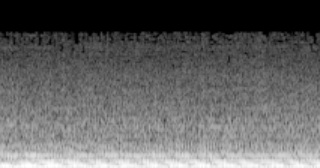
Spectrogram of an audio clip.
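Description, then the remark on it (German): An air-cooled car engine drones loudly and steadily, its low, buzzing hum laboring under strain as it climbs a steep road up into the Carpathians, with no voices over it. “Kaum noch kann uns mit luftgekühltem Motor natürlich nicht passieren.”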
